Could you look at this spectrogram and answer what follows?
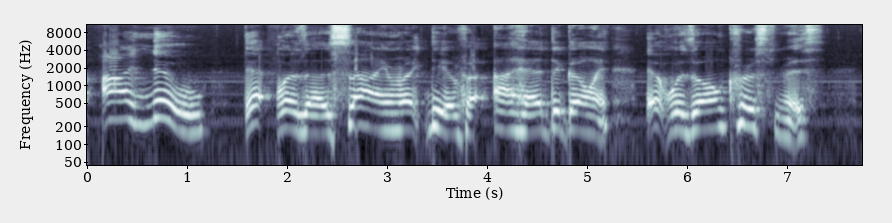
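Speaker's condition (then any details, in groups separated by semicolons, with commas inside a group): Cerebral palsy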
